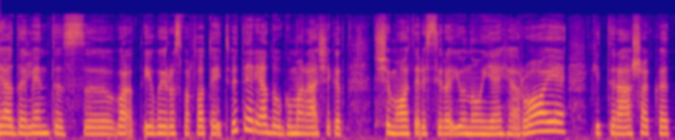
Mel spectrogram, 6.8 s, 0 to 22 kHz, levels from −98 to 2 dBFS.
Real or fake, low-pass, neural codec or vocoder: fake; 14.4 kHz; vocoder, 44.1 kHz, 128 mel bands, Pupu-Vocoder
